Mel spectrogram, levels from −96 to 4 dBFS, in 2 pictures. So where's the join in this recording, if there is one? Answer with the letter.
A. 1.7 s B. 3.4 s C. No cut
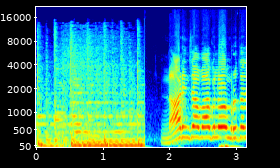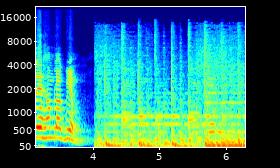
A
